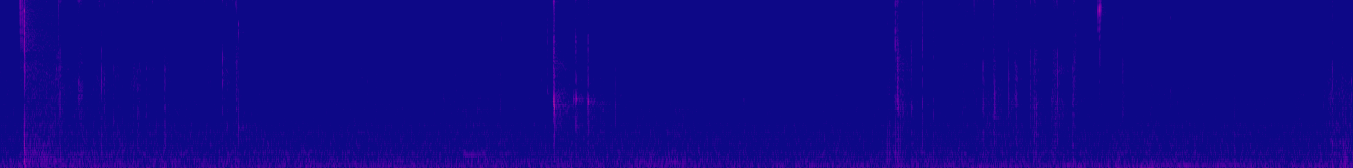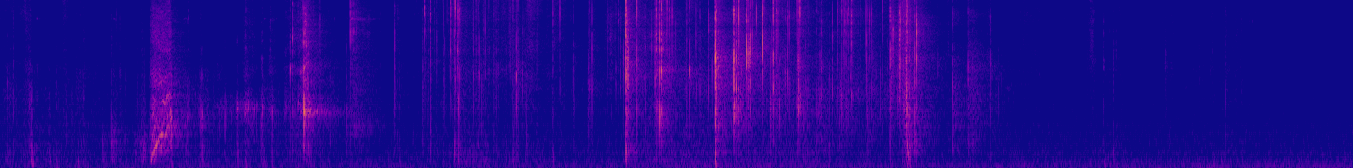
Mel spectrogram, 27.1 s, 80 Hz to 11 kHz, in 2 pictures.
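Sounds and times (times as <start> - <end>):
material crinkling: 13.2 - 26.3.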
